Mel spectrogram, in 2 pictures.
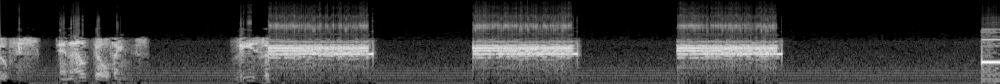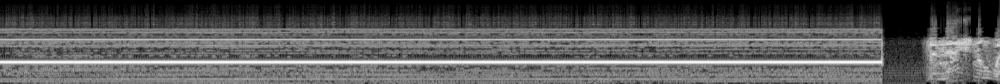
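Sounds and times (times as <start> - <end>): screechy digital data bursts: 2.6 - 3.8, 4.8 - 5.9, 6.8 - 7.9
steady warning alarm tone: 4.8 - 5.9, 6.8 - 7.9, 9.8 - 18.9.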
